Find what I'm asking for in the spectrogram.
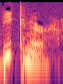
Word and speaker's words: Buechner: His name is pronounced Buechner. I never would have guessed that.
